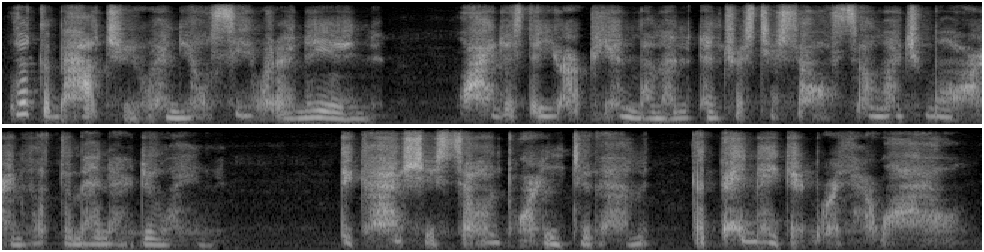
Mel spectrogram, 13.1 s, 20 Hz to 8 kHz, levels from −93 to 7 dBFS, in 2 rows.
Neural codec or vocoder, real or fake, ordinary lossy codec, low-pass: autoencoder, 22.05 kHz, a latent of 192 numbers a frame, VITS, trained on one speaker; fake; Opus, 64 kbps; 7.2 kHz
